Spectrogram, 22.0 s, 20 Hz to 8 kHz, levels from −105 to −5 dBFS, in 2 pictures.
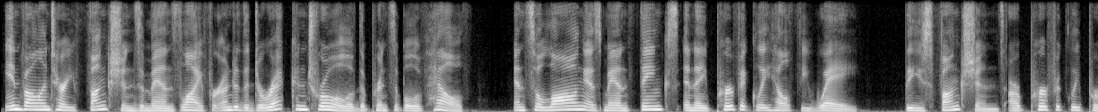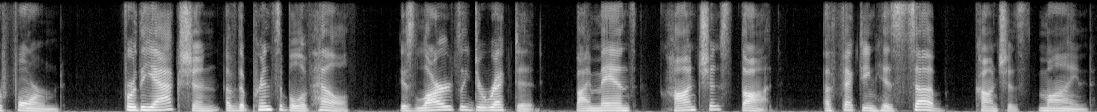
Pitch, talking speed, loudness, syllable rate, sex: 175 Hz, 140 wpm, -18 LUFS, 4.6 syllables/s, female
